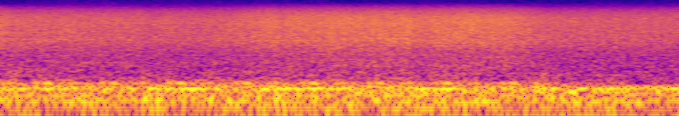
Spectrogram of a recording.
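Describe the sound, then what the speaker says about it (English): Steady, loud broadband white noise from the Disco Elysium game fills the whole stretch, a dense unchanging hiss with a heavier low rumble beneath, no speech. "You hear through the white noise. It's especially bad suddenly."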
